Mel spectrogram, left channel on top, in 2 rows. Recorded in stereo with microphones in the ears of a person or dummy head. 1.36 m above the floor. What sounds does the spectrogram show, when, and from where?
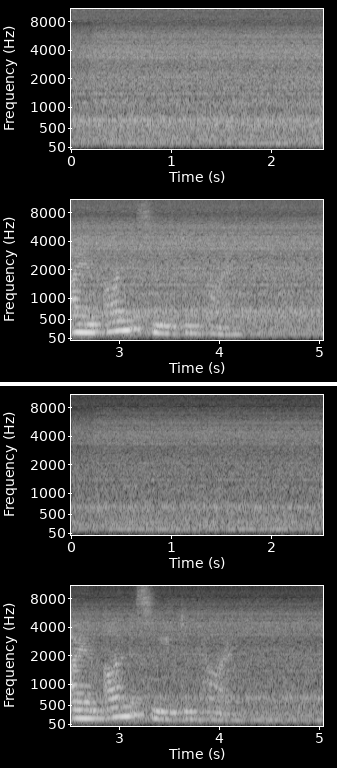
2.5 s a woman speaking: 10° right (ahead or behind), 2 m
